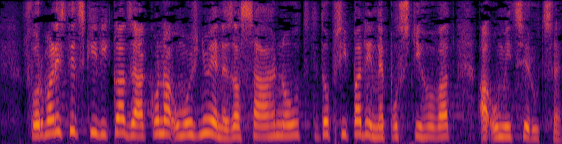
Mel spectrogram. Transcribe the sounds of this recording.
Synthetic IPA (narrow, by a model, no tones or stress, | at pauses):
fo̞ɾmalɪst̪ɪt͡skiːviːklad̪zaːko̞naʔumo̞ʒɲujɛnɛzasaːɦno̞wt̪ːɪt̪o̞pr̝̥iːpadɪnɛpo̞scɪɦo̞vat̪ʔa̰ʔumiːt̪sɪɾut͡sɛ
